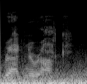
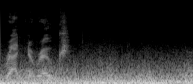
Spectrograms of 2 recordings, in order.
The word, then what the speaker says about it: Ragnarok: very very goofy okay and I know it's pronounced Ragnarok sorry I don't know why I'm calling it Ragnarok okay okay let's let's see how we're doing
